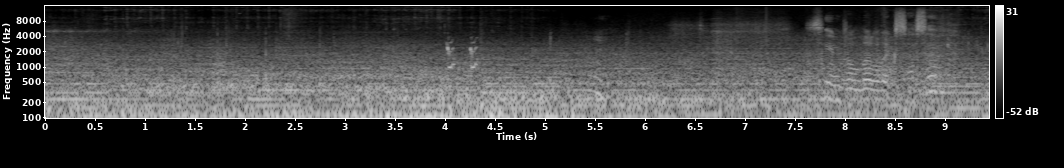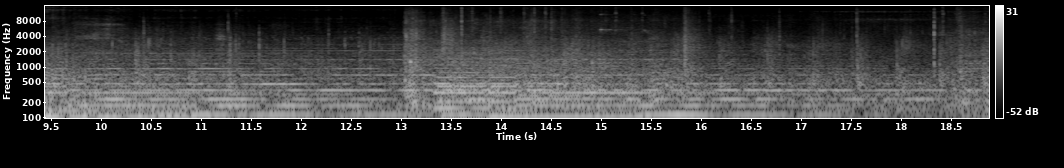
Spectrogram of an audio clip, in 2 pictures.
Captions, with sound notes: (car beeps) Hmm. Seems a little excessive. (dramatic music)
